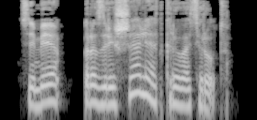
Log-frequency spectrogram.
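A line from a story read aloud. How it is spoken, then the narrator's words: Cold question from man. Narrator (Russian): Холодно поинтересовался неизвестный, но явно уважаемый здесь мужчина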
